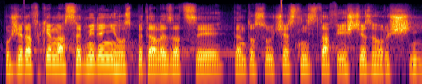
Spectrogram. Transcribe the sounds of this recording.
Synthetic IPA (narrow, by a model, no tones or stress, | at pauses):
po̞ʒadafkɛmnasɛdmɪdɛɲiːɦo̞spɪt̪alɪzat͡sɪt̪ɛnt̪o̞so̞wt͡ʃasniːst̪afjɛʃcɛzɦo̞ɾʃiːm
